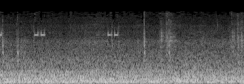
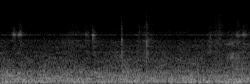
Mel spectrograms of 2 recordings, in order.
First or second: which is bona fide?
first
